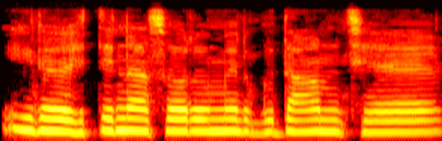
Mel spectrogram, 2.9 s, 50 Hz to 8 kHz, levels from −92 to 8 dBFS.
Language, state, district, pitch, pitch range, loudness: Surjapuri, Bihar, Kishanganj, 200 Hz, 190-210 Hz, -16 LUFS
